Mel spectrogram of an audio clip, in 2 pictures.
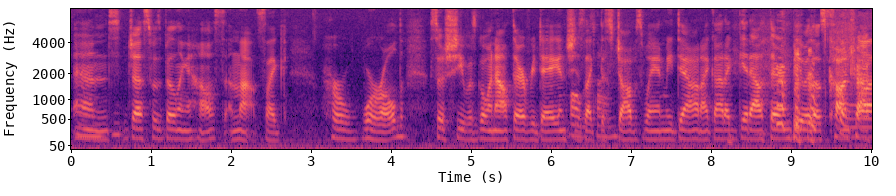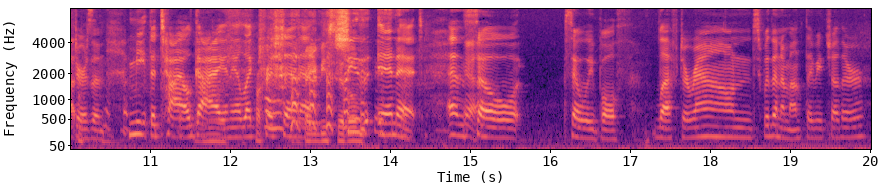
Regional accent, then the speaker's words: California, United States; now in Austin, United States; So I grew up in California. Okay. And I went to design school in California.

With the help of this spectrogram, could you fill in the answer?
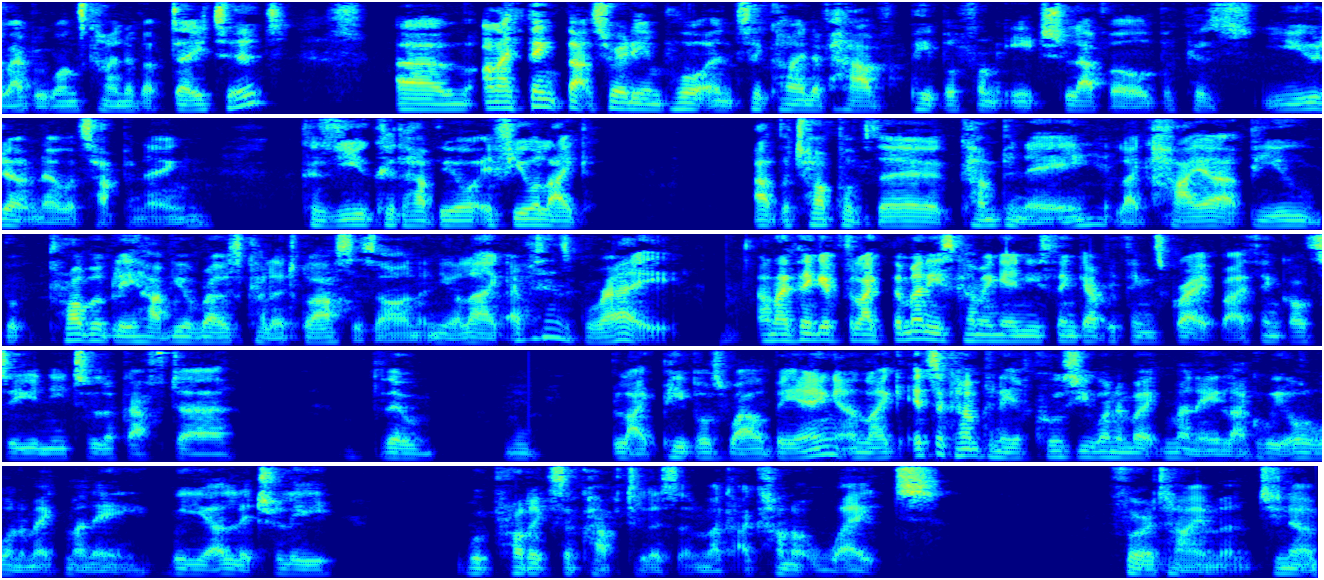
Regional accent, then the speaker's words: Wales, United Kingdom; I'm speaking about my own experience, like growing up in Wales, rural Wales

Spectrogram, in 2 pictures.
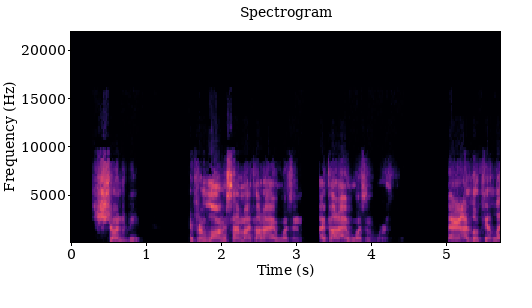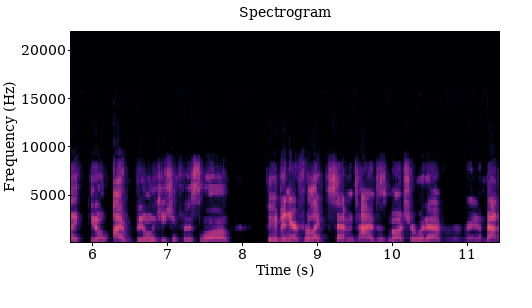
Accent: Philippines; Like, I'm Filipino, young, you know what I'm saying?

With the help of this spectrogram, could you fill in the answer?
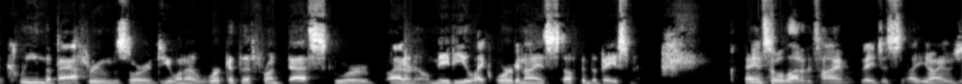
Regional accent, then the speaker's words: Minnesota, United States; I felt like because I was from Minnesota, I had like this kind of more diligent like work ethic

